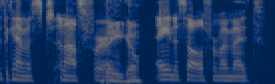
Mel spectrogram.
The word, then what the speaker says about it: anisole: He says it's Anisole. That's how it's pronounced.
